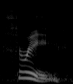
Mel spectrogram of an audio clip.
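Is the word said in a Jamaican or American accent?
American. It is said in an American accent.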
